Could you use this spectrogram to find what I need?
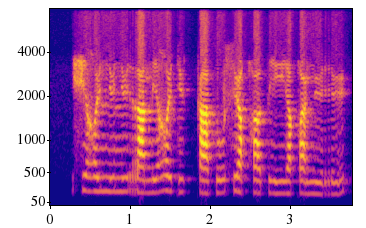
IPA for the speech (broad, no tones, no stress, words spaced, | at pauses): xiʁynyny raniʁy tykːat̪u syqʰu tiji qyŋyry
